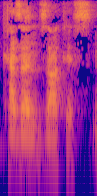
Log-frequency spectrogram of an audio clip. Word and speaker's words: Kazantzakis: Kazantzakis.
